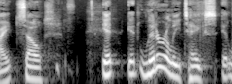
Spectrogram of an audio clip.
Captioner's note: laughs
